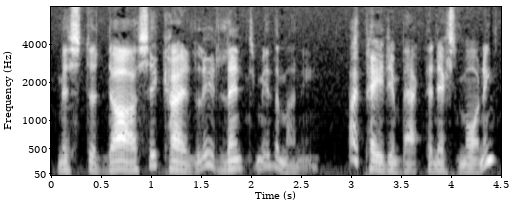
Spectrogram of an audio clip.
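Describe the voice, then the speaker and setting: A man playing a wry, affectionate middle-aged gentleman father in a theatrical radio drama style. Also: mid-range voice, animated, moderate pace. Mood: sheepish, fond. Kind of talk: old-time radio drama acting.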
